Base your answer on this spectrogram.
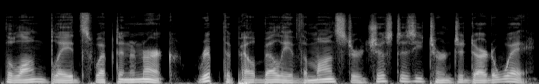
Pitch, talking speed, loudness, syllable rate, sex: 105 Hz, 235 wpm, -18 LUFS, 5.3 syllables/s, male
